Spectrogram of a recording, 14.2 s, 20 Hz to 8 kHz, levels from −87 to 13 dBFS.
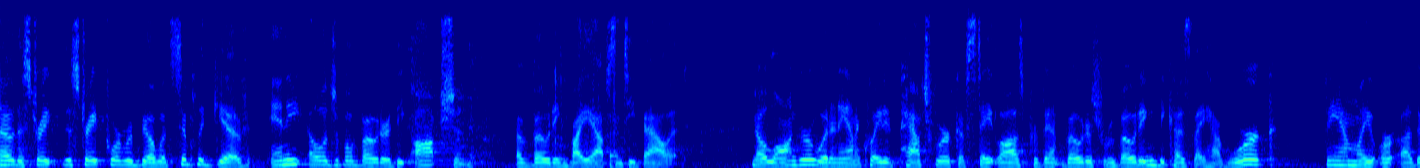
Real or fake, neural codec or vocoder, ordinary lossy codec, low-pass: real; none; Opus, 32 kbps; 7.2 kHz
